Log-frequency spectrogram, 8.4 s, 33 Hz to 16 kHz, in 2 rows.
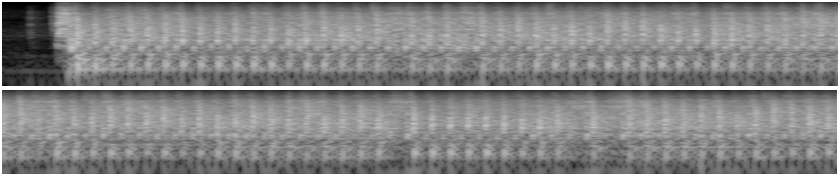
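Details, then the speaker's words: S&T M240B airsoft support gun after gearbox repair, on a 7.4V battery: steady even rattle at about 11 rounds per second (660 per minute) with no stumbling or slowing; normal sustained firing. "So, there we go. That is the repair on the S&T M240B. And it will happily do this all day."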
